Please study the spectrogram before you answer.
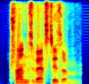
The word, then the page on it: transvestism: British English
